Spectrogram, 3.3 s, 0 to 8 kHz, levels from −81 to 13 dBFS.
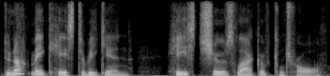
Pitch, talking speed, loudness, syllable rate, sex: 145 Hz, 180 wpm, -18 LUFS, 5.1 syllables/s, male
